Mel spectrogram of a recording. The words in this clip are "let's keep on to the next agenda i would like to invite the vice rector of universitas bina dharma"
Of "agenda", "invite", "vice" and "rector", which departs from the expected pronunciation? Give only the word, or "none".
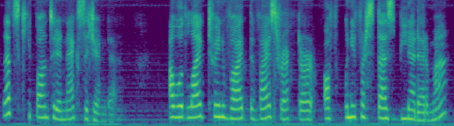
none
